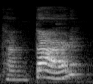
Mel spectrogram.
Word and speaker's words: cantar: For example, the verb cantar, the stress is in ar. The verb comer, stress er. Vivir, stress ir.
